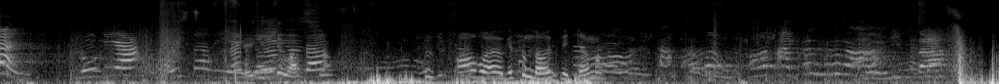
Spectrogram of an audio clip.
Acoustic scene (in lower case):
park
